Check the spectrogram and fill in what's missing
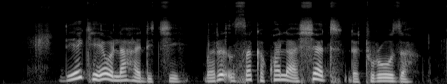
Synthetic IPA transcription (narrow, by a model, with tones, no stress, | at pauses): da˨jɐ˦kʲeː˨ja˦˨wla˦ɦa˨di˨t͡ʃeː˦ | bɐ˨ɾi˦ʔɪ̰˨nsɐ˦ka˨kʷɐ˦laː˨ʃɛ˦˨tda˨tʊ˨ɾoː˦zaː˨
